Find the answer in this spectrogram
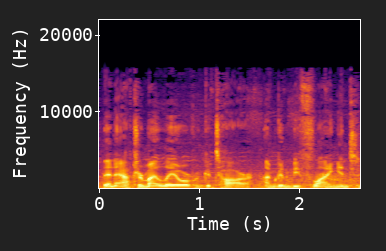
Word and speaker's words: Qatar: And I believe it is pronounced Qatar, and I'm gonna say Qatar. It's technically Qatar, we're more Qatar, which is like really hard to pronounce for my American accent.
